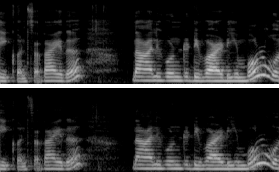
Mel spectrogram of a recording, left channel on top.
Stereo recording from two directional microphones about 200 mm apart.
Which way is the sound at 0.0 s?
30° left (ahead or behind).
